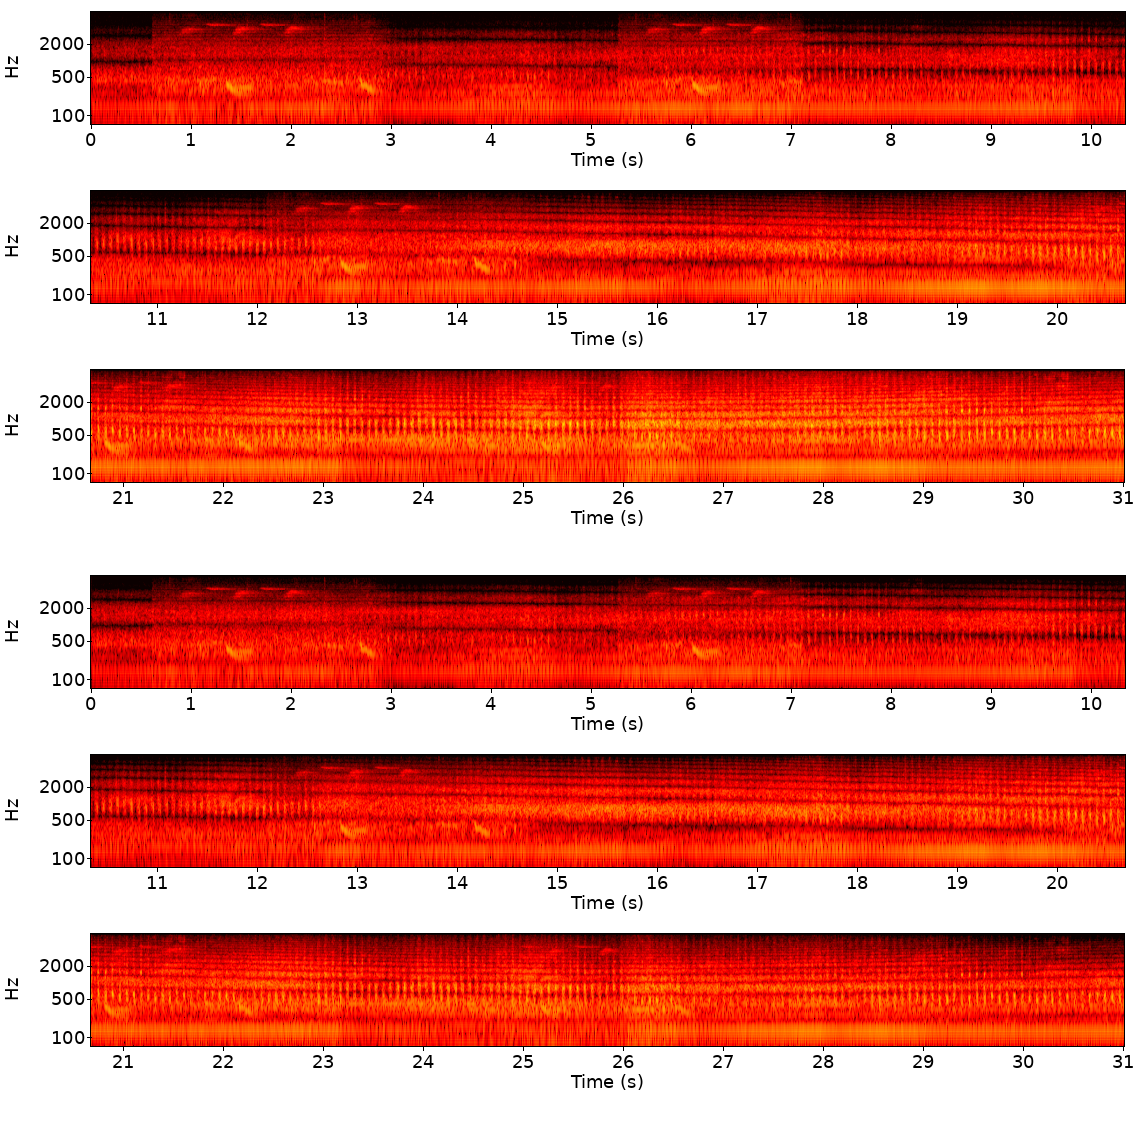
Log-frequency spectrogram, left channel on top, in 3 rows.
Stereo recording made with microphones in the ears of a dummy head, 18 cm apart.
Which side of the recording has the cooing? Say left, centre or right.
centre.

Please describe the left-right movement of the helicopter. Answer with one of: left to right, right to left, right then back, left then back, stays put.
right to left.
